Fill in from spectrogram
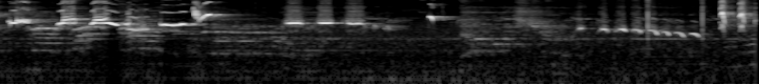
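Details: Varied whistling from an Oriental magpie-robin that keeps singing: mixed slurs and an upward sweep, a pause, then a descending series of evenly spaced short notes and quick chirps.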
